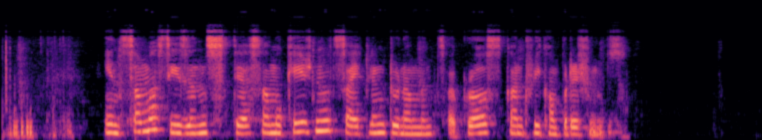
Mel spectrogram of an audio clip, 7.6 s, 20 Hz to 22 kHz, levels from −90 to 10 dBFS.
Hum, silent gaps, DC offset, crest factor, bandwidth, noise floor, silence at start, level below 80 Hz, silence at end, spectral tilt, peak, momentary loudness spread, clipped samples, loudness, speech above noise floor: none; none; under 0.1%; 14 dB; 9.6 kHz; -85 dBFS; 0.1 s; -60 dBFS; 1.35 s; -3.5 dB/octave; 0 dBFS; 10 LU; under 0.1%; -15 LUFS; 71 dB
